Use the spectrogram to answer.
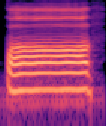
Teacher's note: কফটা উচ্চারণ হবে জিহ্বার গড়া ও সেই বরাবর উপরের তালু হইতে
